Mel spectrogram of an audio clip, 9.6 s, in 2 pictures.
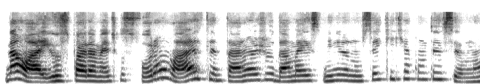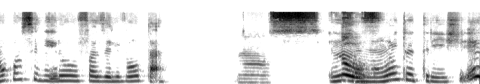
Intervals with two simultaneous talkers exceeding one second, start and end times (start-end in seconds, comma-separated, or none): none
